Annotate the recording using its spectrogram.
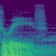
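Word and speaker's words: ריב: In Hebrew, this is called a rib, pronounced reev.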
